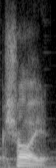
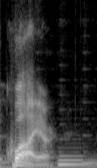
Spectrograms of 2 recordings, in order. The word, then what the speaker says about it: choir: choer chir what the it's totally different from how how it's written to the choir is completely different this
